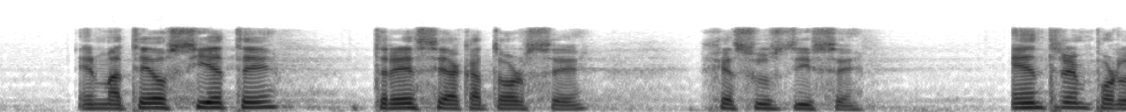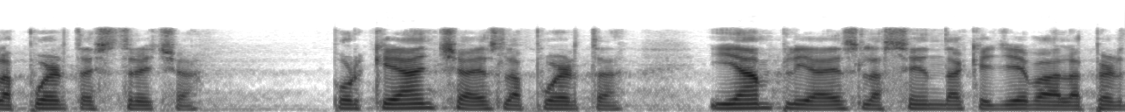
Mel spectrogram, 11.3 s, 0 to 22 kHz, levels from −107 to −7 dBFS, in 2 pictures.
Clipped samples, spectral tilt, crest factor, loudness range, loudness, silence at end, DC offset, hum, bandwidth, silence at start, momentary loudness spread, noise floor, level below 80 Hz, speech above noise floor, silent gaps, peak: under 0.1%; -5 dB/octave; 20 dB; 3 LU; -25 LUFS; 0 s; under 0.1%; none; 8.2 kHz; 0.4 s; 11 LU; -66 dBFS; -58 dBFS; 42 dB; none; -6 dBFS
